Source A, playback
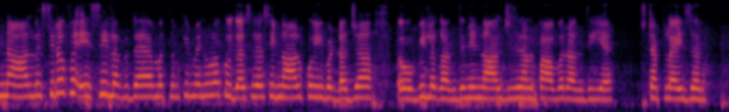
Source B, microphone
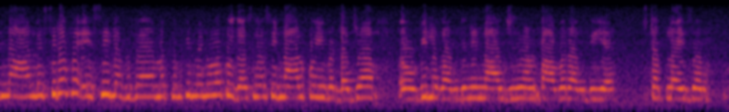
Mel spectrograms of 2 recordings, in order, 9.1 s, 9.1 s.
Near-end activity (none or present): none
